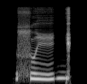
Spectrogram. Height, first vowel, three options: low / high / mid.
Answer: high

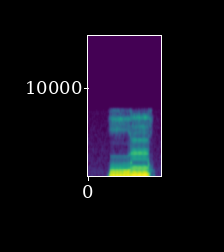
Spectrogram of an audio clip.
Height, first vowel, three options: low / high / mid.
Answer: high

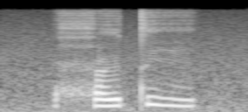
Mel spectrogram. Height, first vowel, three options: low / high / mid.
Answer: high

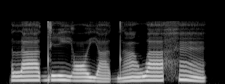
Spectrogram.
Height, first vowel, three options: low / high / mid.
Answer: low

